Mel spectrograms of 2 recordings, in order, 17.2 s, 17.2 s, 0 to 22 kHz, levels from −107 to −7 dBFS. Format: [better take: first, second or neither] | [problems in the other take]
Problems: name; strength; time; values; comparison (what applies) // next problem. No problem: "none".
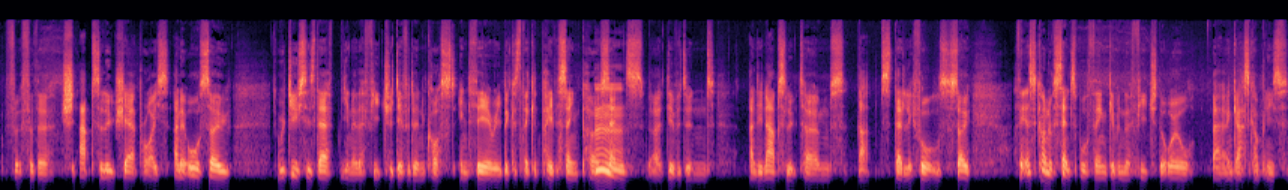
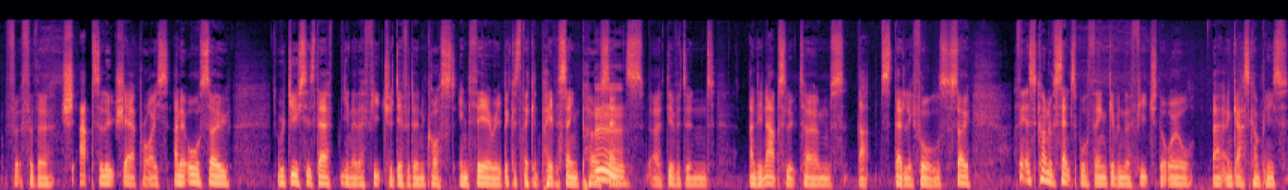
second | thin; somewhat; fading below 300 Hz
